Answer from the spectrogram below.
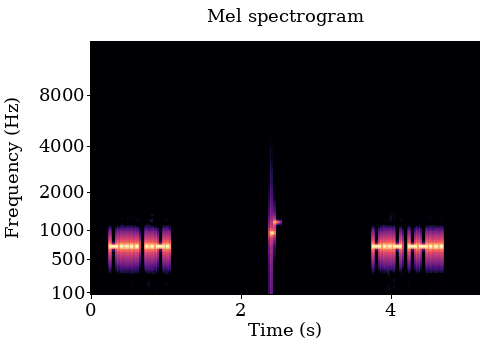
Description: Morse code, heard as a keyed tone, about 36 wpm, 700 Hz. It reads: 6F X7
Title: Single-Letter Single-Number 35wpm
